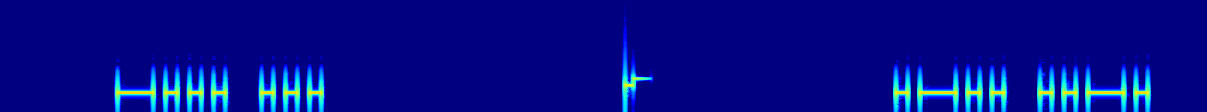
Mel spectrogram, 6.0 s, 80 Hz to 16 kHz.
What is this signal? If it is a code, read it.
Morse code, heard as a keyed tone, about 20 wpm, 700 Hz. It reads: BS LF
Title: Top Two Letter Combinations in Words 20wpm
